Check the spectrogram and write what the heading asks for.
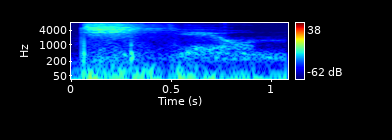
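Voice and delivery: ordinary delivery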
